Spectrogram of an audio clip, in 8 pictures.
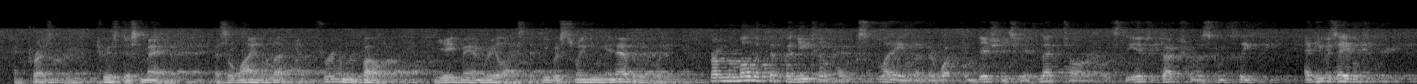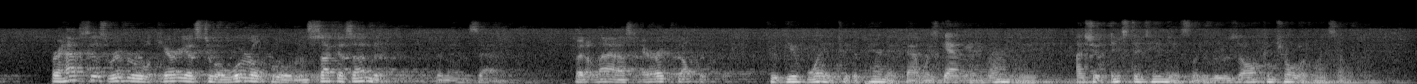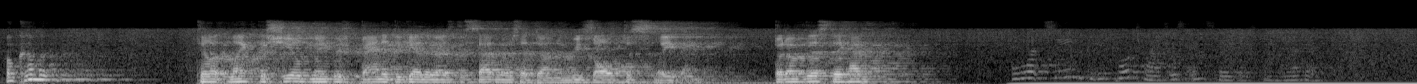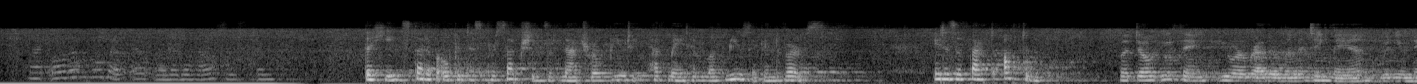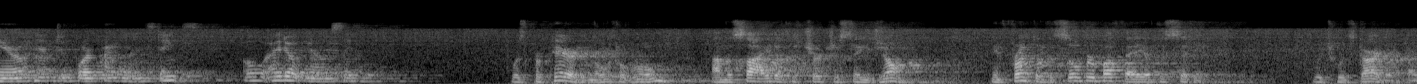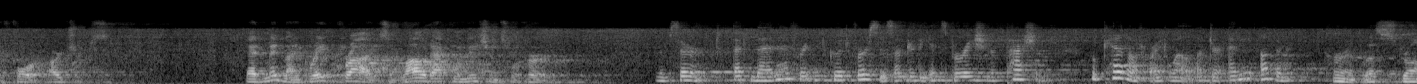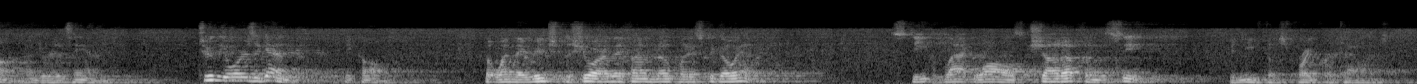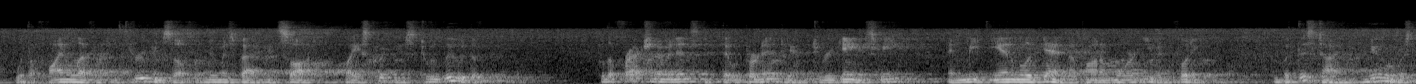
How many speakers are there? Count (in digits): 9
